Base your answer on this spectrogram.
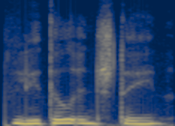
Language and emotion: Russian, neutral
